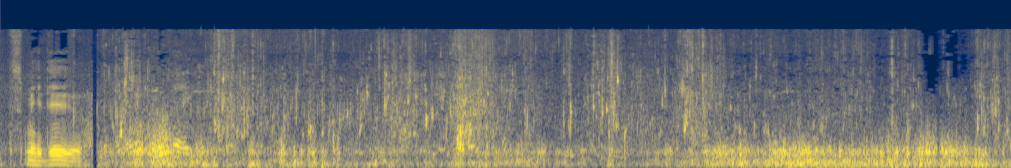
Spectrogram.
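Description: A man talks calmly up close, outdoors in wind.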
